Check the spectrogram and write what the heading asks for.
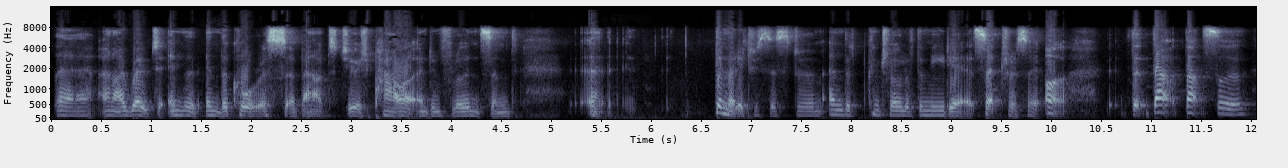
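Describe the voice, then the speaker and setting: A woman talking as a guest in an interview, recounting events in a halting way and often restarting her sentences. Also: a bass voice, mellow, husky. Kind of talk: conversational interview.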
